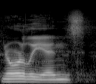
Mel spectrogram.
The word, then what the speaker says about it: New Orleans: New Orleans but now I learned from the mayor that it's nor Lien's so there's a whole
